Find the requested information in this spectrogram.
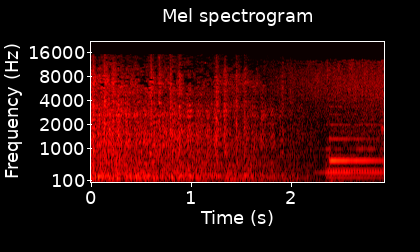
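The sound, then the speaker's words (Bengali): Light drizzling rain with cold wind, a steady soft hiss of fine drops; near the end, sustained musical tones enter over the rain. “বাইরে টিপ টিপ বৃষ্টি পড়ছে সাথে ঠান্ডা হাওয়া”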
